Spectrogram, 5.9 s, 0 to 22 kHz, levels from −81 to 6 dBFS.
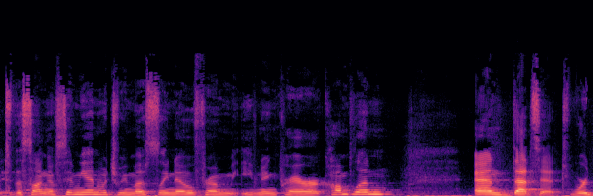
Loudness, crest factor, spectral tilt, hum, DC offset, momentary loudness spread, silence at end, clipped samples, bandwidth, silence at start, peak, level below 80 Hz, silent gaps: -19 LUFS; 18 dB; -4.5 dB/octave; none; under 0.1%; 10 LU; 0 s; under 0.1%; 16 kHz; 0 s; 0 dBFS; -44 dBFS; none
